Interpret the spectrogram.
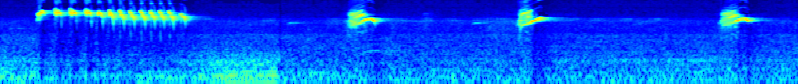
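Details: Long-tailed shrike in a provocation recording meant to stir a bird into singing: a fast run of about a dozen high, clipped notes that drop slightly, then three separate sharp, slurred high calls spaced about two seconds apart.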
